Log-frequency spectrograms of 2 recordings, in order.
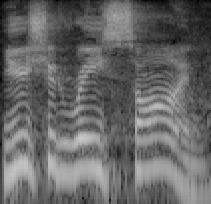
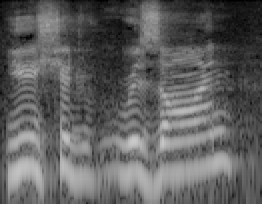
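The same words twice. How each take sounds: First: It is said as 'ree-sign' with an s sound. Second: It is said as 'rih-zine' with a z sound. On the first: The person should sign on again. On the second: The person should quit the job.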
